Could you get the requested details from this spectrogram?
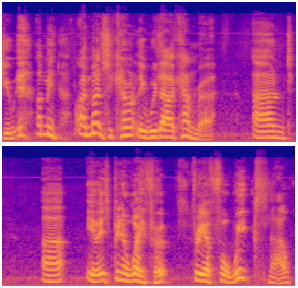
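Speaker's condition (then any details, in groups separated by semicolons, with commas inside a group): Cerebral palsy; back surgery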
